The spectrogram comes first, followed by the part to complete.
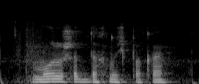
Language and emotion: Russian, neutral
